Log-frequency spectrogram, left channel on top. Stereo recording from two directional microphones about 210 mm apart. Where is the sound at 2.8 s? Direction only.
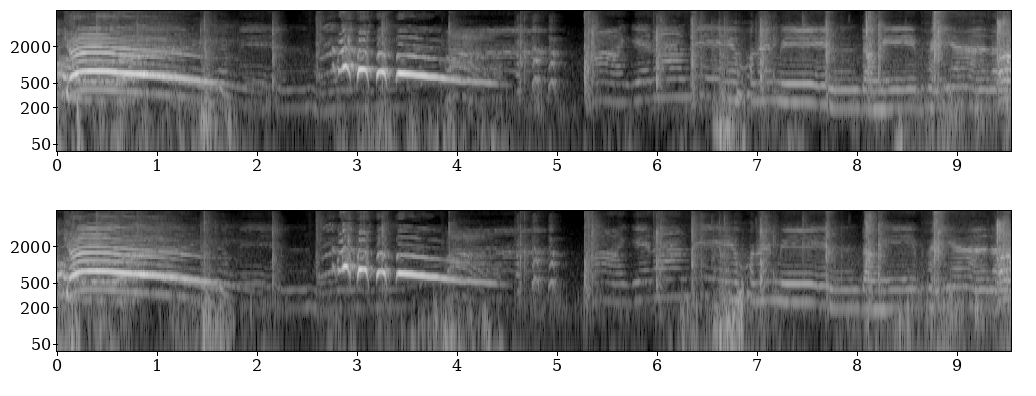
Centre (ahead or behind).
